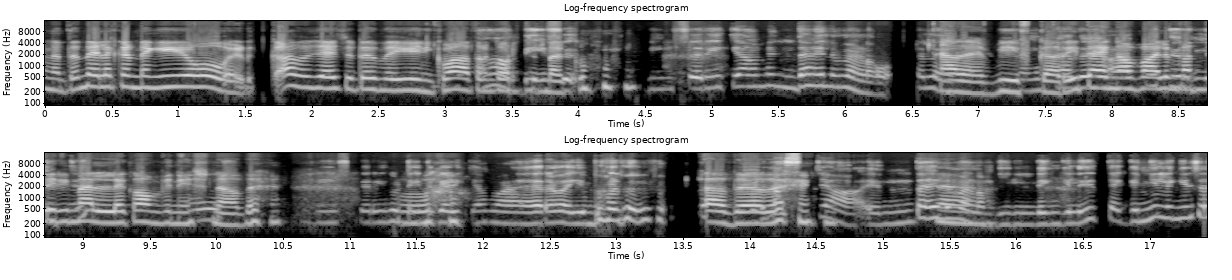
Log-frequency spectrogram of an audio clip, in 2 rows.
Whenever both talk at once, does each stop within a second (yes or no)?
no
